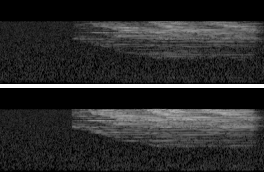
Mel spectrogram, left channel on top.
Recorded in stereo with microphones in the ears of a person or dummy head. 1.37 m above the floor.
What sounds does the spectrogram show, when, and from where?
0.7 s a chime: 85° right, 3 m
